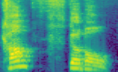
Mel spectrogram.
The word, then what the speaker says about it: comfortable: is a word where we drop a syllable we don't say comfortable we say comfortable so cortamos Como comfortable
